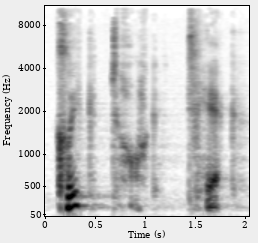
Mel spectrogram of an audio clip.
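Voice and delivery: breathy whispered ticking. Acted. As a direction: whisper it like a secret. Sneaky chick at night.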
